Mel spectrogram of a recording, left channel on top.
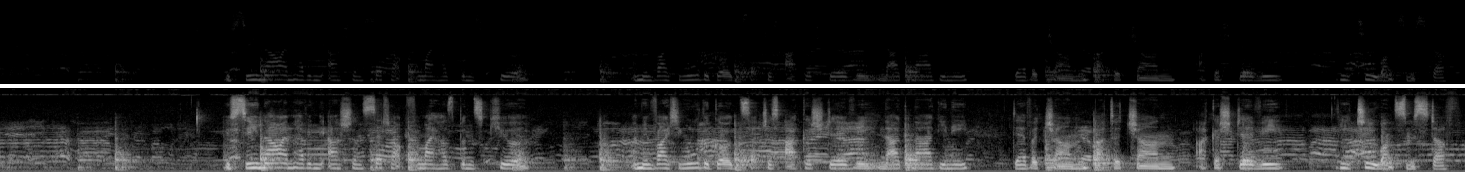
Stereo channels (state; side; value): quieter; left; 37.7 dB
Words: You see, now I'm having the ashram set up for my husband's cure. I'm inviting all the gods such as Akash Devi, Nag Nagini, Devachan, Batachan, Akash Devi. He too wants some stuff,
